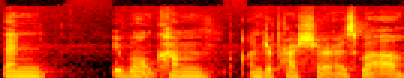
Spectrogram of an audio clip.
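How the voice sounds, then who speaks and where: A woman with a Canadian accent talks at a moderate pace in an unremarkable speaking voice, her pitch fairly low. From Canada. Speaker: sport psychologist and academic. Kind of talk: interview. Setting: studio.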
